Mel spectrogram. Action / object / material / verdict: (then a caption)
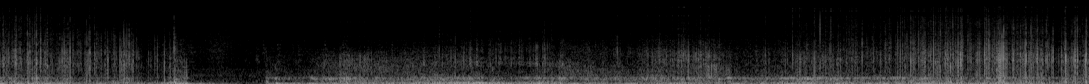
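scrape / foam microphone windscreen scraped with metal forks / foam / none. Two metal forks, held one in each hand, scratch across the surface of a black foam microphone windscreen. The result is a close, muffled, low-heavy scraping and rustling that runs almost continuously, with a short quieter dip about two seconds in before the scratching resumes.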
